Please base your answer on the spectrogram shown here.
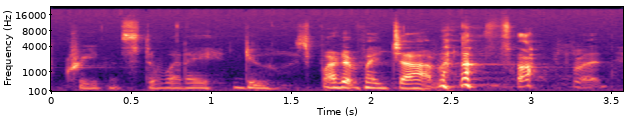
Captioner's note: laughs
